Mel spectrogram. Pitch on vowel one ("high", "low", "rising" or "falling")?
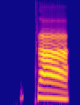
falling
